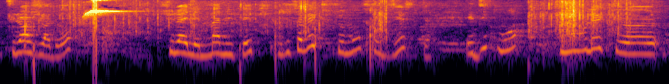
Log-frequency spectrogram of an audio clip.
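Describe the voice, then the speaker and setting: High-voiced chatty woman, noisy recording. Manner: chatty, excitable, rambling with fillers. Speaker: gaming vlogger. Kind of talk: casual screen-recorded commentary.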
